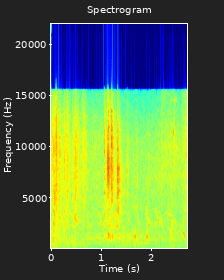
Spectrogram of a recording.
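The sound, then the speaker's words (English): A crowded flock of chickens and roosters at a halal poultry slaughterhouse at 94th Avenue and 100th Street, holding about 150 birds, clucks steadily, a dense, busy chatter with a few brief flurries that sound like wings flapping. Nobody speaks. “And the roosters, well, they look the meanest.”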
